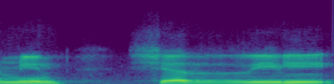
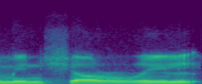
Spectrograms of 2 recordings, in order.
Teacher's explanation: را کے نیچے زیر ہے لہذا اس کو باریک پڑھیں گے، بجائے یہ کہ اس کو یوں پڑھیں من شرریل۔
